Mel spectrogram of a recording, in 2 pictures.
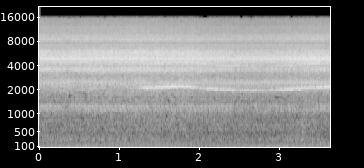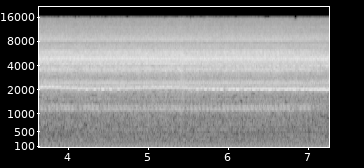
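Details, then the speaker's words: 1996 Ford Mustang GT V8 just after first running on gasoline alone, smoking from exhaust: steady high belt squeal over hissy idle, pitch wandering, easing off as the engine smooths out; belt squeal after start-up. "I see the the belt noise let me get off this the belt noise is quieted down now it's starting to smooth out a little bit"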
